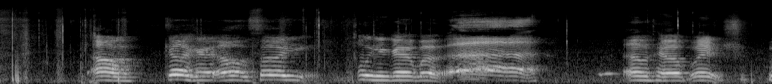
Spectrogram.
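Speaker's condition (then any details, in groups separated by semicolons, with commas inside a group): Cerebral palsy; body affected; speech disability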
